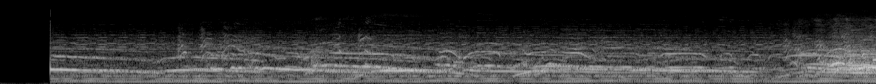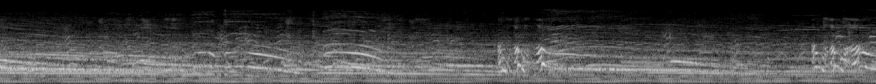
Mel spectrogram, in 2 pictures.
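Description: A chorus of wolf cubs howling and whimpering, played on Radio Libertaire, many overlapping high, sliding cries running continuously and growing louder and busier about halfway through, over a low steady background hum.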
